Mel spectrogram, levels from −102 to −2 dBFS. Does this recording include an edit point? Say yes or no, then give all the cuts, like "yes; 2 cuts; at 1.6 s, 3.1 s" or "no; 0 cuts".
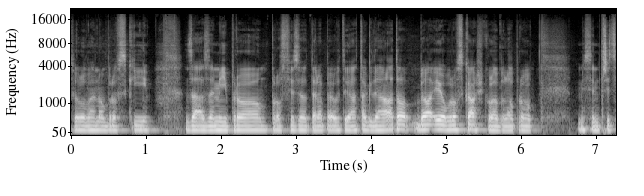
no; 0 cuts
